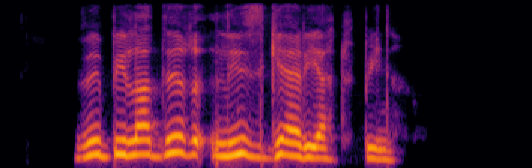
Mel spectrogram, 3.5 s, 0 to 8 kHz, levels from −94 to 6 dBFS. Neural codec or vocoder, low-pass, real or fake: codec, 16 kHz, 4 kbps, X-Codec, HuBERT features, trained on LibriSpeech; 7.2 kHz; fake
